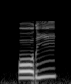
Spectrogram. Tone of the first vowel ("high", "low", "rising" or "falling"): low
